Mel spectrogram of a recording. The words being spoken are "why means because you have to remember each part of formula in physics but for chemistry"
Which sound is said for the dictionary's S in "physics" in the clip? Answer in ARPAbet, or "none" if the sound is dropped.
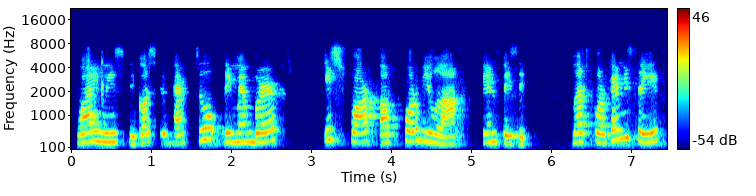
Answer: none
